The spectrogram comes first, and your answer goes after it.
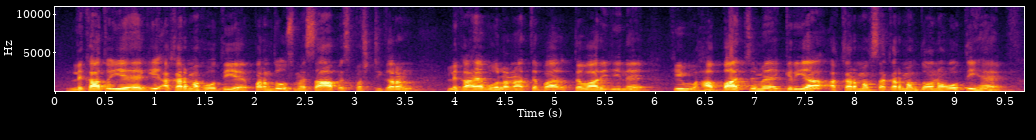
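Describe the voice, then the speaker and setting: Slightly high-voiced man teaching a class. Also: roomy sound. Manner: explanatory, asks and answers his own questions; clears throat and coughs now and then. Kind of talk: exam solution lecture.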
